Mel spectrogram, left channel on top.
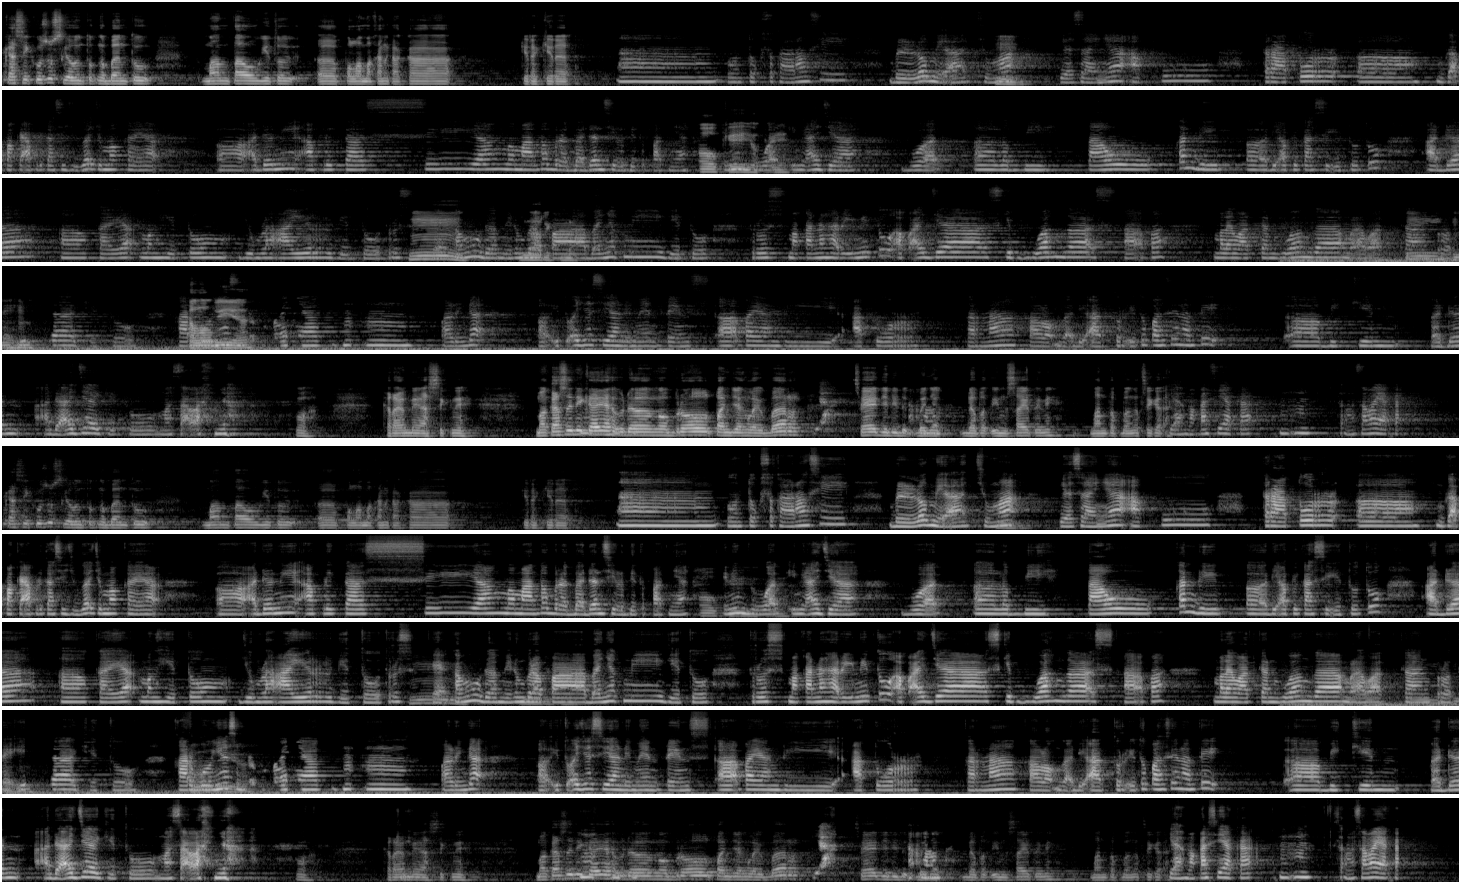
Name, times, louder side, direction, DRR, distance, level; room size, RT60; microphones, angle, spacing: voice 1, 0.0-4.5 5.2-5.7 9.9-10.2 21.5-22.4 33.2-33.8 34.3-34.9 43.2-44.0 45.6-46.2 61.2-66.3 66.9-68.9 69.2-70.0, left 6 dB, 75° left, 0.4 m, -29 dB
voice 2, 6.1-10.2 10.6-16.4 16.7-21.4 21.8-24.0 24.3-25.1 25.4-46.2 46.4-47.9 48.1-48.7 49.1-52.9 53.4-55.9 56.5-57.7 58.0-60.7 61.1-61.2 62.3-62.4 64.1-64.5 66.4-66.6 67.3-67.7 69.9-72.2, right 7 dB, 60° right, 0.4 m, -27 dB
sound 1, 41.9-54.9, equal, 5° left, 0.5 m, -41 dB
28.0 x 15.5 x 6.6 m
head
